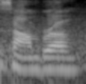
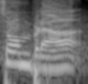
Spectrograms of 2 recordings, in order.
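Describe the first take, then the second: First: The name is said with English pronunciation. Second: The name is said with Spanish pronunciation. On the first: "but you can say sombra. I'll forgive you" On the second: "in Spanish it's sombra"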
